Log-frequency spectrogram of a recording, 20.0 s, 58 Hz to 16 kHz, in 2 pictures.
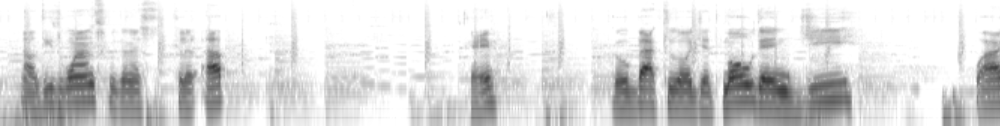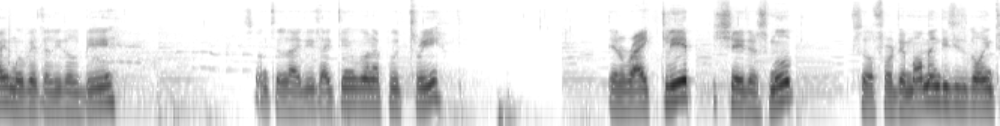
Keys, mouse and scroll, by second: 1.4 s, 5.4 Tab, 8.0 g, 13.3 click, 15.0 q, 16.1-17.4 right drag, 18.0-20.0 middle drag.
